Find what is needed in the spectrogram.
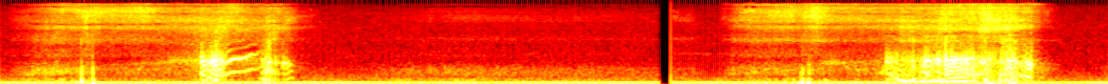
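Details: Snoring during sleep, recorded with the SnoreLab snoring-recording app.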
